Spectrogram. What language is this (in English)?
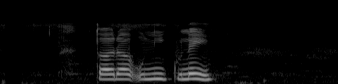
Nepali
